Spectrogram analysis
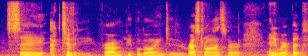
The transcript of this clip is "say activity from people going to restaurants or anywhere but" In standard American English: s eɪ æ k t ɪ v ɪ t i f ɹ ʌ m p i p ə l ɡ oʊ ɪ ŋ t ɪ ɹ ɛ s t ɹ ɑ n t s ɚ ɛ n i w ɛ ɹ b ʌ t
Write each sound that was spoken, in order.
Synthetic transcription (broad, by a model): s eɪ æ k t ɪ v ɪ t i f ɹ ʌ m p i p l ɡ oʊ ɪ ŋ t ɪ ɹ ɛ s t ɹ ɑ n t s ɚ ɛ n i w ɛ ɹ b ʌ t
